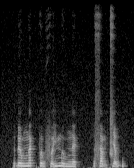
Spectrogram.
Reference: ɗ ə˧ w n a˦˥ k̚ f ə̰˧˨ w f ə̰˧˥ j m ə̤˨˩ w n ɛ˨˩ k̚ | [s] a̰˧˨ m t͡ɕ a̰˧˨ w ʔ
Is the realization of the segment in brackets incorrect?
no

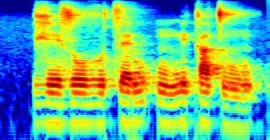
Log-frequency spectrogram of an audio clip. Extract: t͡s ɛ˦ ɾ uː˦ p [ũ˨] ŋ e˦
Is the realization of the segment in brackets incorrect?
no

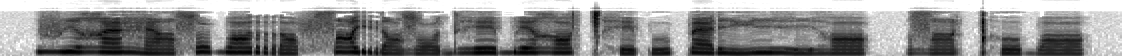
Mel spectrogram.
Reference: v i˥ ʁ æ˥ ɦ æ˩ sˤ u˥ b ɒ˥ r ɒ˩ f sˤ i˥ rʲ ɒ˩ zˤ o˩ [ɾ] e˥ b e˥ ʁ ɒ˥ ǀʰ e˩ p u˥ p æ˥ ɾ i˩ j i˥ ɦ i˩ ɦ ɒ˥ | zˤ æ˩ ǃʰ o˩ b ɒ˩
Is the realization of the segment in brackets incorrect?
yes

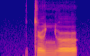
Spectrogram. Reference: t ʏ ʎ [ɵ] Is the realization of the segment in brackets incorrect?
no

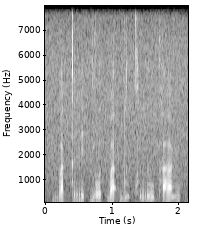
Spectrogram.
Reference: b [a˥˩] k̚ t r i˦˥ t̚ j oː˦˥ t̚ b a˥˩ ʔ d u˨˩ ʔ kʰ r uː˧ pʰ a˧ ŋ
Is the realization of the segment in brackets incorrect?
no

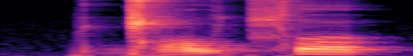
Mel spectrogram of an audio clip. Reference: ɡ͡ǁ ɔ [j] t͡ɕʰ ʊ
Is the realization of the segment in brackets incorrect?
yes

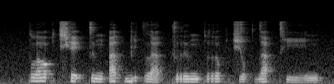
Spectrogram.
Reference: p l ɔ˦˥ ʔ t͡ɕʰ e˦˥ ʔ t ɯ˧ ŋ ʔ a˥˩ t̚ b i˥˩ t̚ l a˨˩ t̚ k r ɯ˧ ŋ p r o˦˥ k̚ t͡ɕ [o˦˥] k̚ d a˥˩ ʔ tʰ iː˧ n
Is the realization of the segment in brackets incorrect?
no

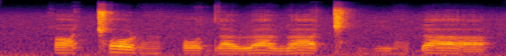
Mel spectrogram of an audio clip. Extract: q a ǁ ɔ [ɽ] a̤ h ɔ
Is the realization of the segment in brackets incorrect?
no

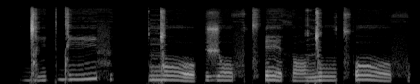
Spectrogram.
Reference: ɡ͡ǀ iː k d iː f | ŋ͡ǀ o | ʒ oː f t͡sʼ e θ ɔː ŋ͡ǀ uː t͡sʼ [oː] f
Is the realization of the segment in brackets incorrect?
no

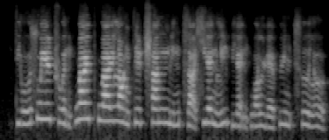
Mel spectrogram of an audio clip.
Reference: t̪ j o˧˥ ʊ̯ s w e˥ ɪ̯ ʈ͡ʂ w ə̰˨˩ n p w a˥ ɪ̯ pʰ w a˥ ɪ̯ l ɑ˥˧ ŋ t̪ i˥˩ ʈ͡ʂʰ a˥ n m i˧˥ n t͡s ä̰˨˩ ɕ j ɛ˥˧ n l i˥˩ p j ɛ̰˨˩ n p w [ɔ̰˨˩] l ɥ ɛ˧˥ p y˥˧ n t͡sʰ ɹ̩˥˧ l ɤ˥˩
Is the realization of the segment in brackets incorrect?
yes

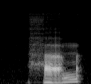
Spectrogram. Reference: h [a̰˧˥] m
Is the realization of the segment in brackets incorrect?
no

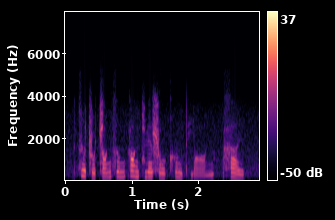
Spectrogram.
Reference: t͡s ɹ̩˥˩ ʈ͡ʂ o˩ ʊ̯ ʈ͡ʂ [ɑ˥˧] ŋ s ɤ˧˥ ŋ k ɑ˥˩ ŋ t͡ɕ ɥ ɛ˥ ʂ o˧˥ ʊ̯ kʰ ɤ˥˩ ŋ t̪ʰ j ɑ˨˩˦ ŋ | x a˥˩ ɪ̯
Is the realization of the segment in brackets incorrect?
yes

